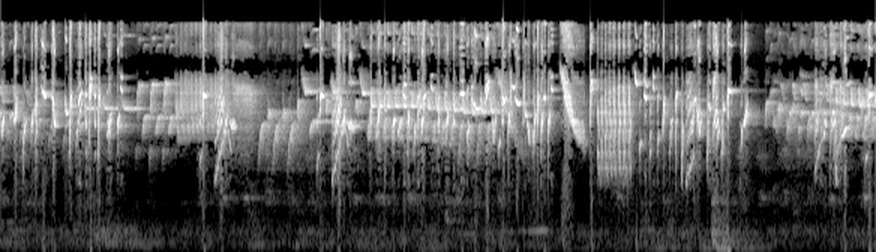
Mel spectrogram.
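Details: European goldfinch song, error-free, for teaching young birds: a long, fast, twittering run of high chirps, trills and buzzy slurred notes, nearly continuous, with short pauses and no other sounds.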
